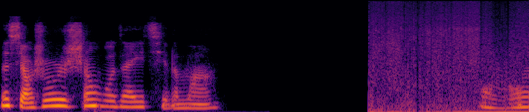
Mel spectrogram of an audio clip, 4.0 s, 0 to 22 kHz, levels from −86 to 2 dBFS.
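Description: From 2.76 s to the end of the speech at 3.97 s, the audio turns grainy and rough, consistent with low bit depth without dither. The sound is likely truncated to 6 bits with no dither noise added, so the rounding error tracks the signal itself rather than sitting as a steady hiss. The distortion is strong, roughly 15 dB below the signal, and its texture shifts with the speech, getting grittiest on quieter passages.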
